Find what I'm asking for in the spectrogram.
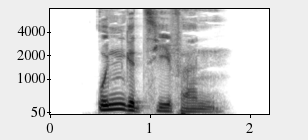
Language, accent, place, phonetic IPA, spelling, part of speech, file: German, Germany, Berlin, [ˈʊnɡəˌt͡siːfɐn], Ungeziefern, noun, De-Ungeziefern.ogg
- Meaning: dative plural of Ungeziefer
